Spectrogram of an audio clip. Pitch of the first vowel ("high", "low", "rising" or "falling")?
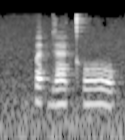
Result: high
